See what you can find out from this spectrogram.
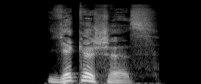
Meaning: strong/mixed nominative/accusative neuter singular of jeckisch
- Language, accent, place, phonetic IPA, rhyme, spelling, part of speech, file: German, Germany, Berlin, [ˈjɛkɪʃəs], -ɛkɪʃəs, jeckisches, adjective, De-jeckisches.ogg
